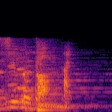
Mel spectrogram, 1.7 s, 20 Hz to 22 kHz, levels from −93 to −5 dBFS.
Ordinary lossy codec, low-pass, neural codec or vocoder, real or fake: none; 5.4 kHz; codec, 44.1 kHz, 2.6 kbps, SNAC; fake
